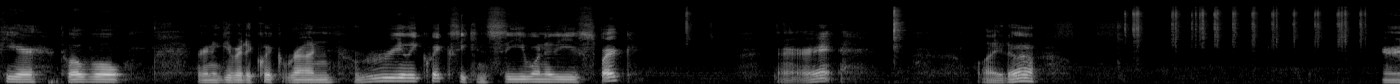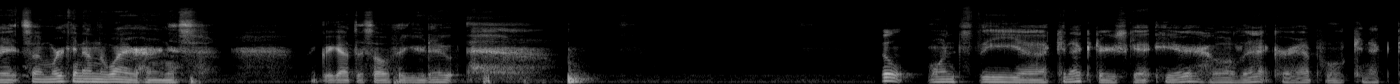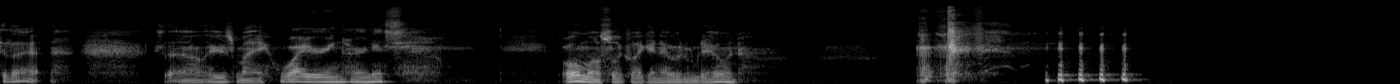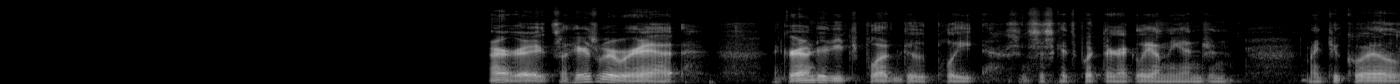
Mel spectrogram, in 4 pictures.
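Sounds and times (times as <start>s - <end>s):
man laughing: 37.2s - 39.5s.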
